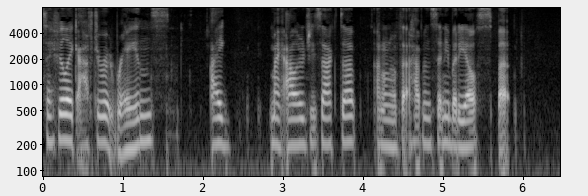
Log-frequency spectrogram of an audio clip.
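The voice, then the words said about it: Slightly congested, allergy-affected voice. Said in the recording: “I just was having a lot of difficulties um, with my asthma and allergies ... You can still kind of hear it in my voice.”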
